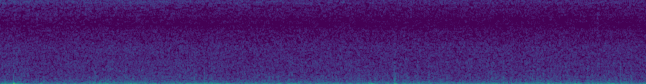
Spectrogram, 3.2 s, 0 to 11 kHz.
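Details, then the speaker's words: Huawei P30 Pro recording video in a completely silent room: constant low rumbling noise with scattered sharp crackles from the phone's recording path; authorized service reflashed software and called it normal for this model. "wystarczy lekko podgłośnić wideo, aby usłyszeć, jak mocno zaszumiony jest dźwięk. Występują jakieś trzaski."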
